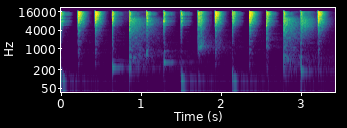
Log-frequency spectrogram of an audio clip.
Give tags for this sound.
electronic
beat

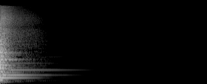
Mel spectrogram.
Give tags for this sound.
multisample
velocity
snare
drum

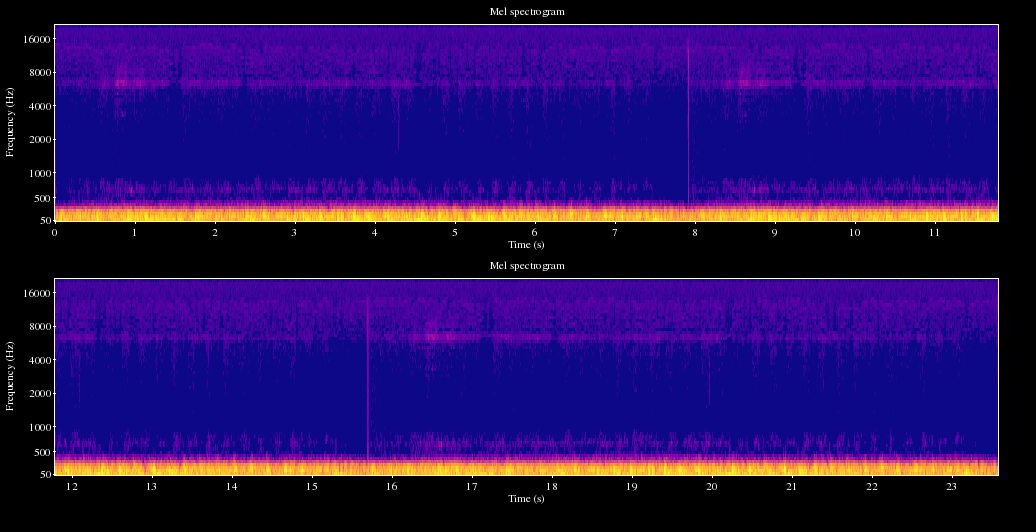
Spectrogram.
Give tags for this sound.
drone
heartbeat
heart
muffled

